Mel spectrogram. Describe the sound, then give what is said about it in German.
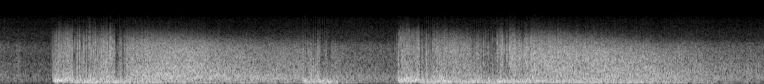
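Naval gun salvos fired from a German warship at a British cargo ship: two loud booming blasts several seconds apart, each followed by a long, rolling rumble that slowly fades. “Mit ein paar wohlgezielten Salven wird das Schiff unter Feuer genommen.”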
